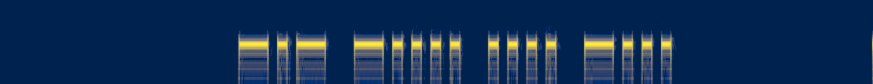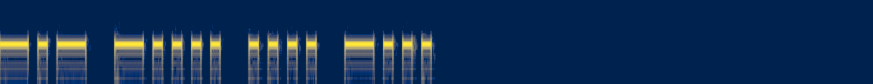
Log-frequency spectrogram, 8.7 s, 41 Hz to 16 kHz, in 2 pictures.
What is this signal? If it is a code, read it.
Morse code, heard as a keyed tone, about 25 wpm, 700 Hz. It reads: K6HB K6HB
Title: USA Call Signs - 4 Characters - Repeated 2x - 25wpm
